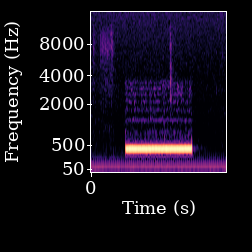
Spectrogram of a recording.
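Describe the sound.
A telephone rings as a call comes back in: one steady electronic tone lasting about a second, over a constant low hum.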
